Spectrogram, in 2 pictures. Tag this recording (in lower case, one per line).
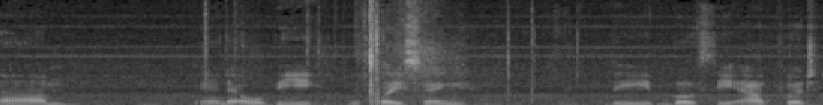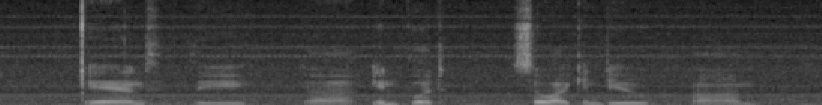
speech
